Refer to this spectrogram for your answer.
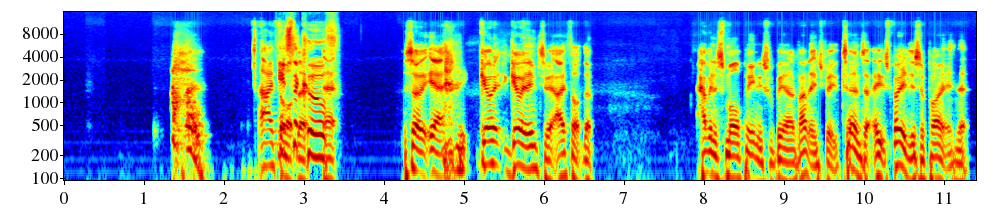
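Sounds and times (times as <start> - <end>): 
speech: 1.2 - 3.5, 4.3 - 6.7, 7.9 - 11.3
loud sneeze: 1.3 - 1.8
faint breath: 6.7 - 7.7.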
